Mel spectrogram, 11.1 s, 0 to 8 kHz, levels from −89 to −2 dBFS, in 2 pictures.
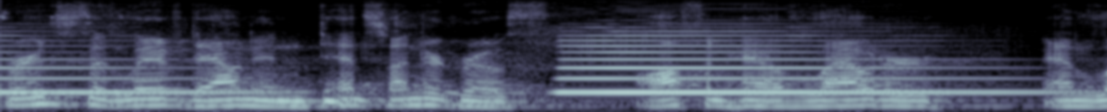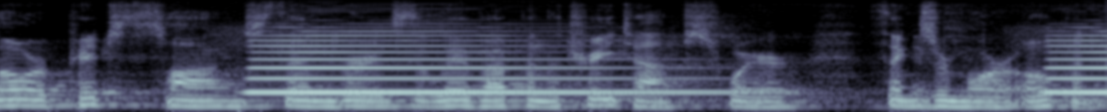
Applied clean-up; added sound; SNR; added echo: none; Wind instrument, woodwind instrument; -3 dB; reverberation time 2.1 s.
